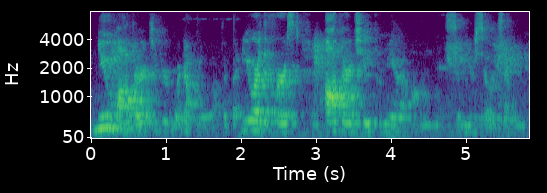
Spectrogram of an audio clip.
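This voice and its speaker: A woman's voice: medium pitch, steady tone, normal speed. A woman hosting a live interview in an effusive, gushing way, introducing her guest and asking questions. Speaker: host interviewing an author. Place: large ornate hotel room, indoors. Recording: very echoey room, distant mic, faint noise.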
